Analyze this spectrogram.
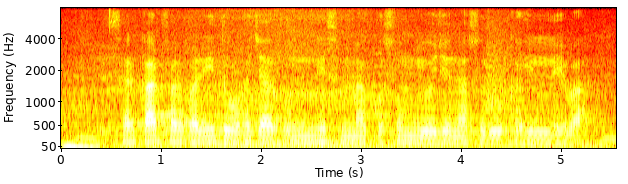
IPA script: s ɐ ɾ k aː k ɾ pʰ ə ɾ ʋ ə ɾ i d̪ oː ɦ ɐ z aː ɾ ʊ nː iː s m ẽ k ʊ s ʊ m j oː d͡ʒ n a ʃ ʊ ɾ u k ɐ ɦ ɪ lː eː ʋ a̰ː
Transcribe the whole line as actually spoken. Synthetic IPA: s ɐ ɾ k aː ɾ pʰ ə ɾ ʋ ə ɾ i d̪ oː ɦ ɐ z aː ɾ ʊ nː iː s m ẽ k ʊ s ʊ m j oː d͡ʒ n a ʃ ʊ ɾ u k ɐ ɦ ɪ lː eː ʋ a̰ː

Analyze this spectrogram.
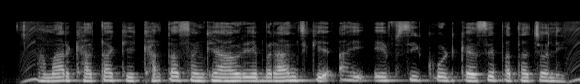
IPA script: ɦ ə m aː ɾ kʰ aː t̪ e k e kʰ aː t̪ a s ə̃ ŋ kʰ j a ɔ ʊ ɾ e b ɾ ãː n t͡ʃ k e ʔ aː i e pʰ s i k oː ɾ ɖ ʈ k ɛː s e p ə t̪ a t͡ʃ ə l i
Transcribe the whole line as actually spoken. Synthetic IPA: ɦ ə m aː ɾ kʰ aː t̪ a k e kʰ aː t̪ a s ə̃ ŋ kʰ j a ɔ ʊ ɾ e b ɾ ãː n t͡ʃ k e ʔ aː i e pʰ s i k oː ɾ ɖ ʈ k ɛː s e p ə t̪ a t͡ʃ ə l i

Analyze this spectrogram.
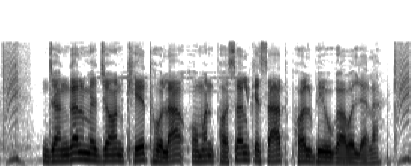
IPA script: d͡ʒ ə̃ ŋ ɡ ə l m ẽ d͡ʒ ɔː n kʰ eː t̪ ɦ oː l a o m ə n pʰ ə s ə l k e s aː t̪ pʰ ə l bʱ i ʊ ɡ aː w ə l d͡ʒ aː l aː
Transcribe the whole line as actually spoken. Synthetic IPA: d͡ʒ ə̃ ŋ ɡ ə l m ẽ d͡ʒ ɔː n kʰ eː t̪ ɦ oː l a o m ə n pʰ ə s ə l k e s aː t̪ʰ pʰ ə l bʱ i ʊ ɡ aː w ə l d͡ʒ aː l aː

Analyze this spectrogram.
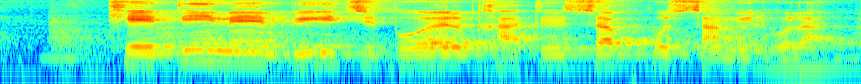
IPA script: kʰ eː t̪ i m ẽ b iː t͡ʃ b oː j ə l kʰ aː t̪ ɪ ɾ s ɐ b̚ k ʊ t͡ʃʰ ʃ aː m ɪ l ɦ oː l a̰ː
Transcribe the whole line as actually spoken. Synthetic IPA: kʰ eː t̪ i m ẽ b iː t͡ʃ b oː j ə l kʰ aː t̪ ɪ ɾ s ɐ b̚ k ʊ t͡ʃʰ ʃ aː m ɪ l ɦ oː l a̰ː

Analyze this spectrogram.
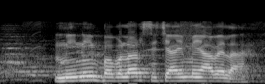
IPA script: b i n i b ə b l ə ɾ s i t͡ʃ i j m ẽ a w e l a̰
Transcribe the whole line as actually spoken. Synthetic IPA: m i n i b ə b l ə ɾ s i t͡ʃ a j m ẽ a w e l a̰

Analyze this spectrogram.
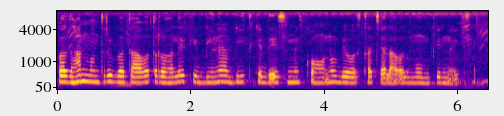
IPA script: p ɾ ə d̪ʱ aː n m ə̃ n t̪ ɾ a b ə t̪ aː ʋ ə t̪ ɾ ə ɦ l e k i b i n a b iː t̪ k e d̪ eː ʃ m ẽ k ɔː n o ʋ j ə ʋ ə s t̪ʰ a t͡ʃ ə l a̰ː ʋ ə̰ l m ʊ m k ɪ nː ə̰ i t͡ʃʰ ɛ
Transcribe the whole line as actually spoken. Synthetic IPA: p ɾ ə d̪ʱ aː n m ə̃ n t̪ ɾ i b ə t̪ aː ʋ ə t̪ ɾ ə ɦ l e k i b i n a b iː t̪ k e d̪ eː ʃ m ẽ k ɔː n o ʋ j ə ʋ ə s t̪ʰ a t͡ʃ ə l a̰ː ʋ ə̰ l m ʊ m k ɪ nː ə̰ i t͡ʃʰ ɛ

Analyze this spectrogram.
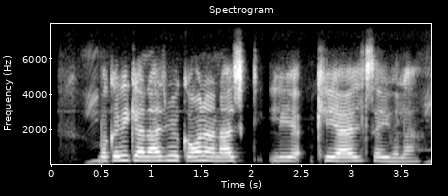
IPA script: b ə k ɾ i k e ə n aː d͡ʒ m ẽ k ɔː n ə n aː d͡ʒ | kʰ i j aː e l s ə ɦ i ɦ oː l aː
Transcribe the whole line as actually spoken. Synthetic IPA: b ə k ɾ i k e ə n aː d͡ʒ m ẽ k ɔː n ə n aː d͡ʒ | kʰ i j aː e l s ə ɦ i ɦ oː l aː

